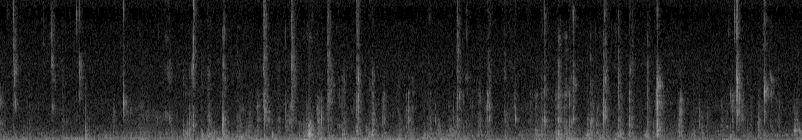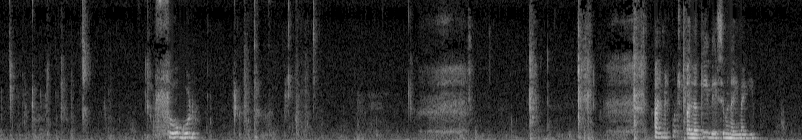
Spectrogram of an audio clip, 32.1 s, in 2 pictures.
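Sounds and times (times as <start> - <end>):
close chewing with wet mouth clicks: 0.0 - 19.3, 20.1 - 22.6, 24.1 - 24.6
food crunching: 2.3 - 19.2, 20.2 - 22.6.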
